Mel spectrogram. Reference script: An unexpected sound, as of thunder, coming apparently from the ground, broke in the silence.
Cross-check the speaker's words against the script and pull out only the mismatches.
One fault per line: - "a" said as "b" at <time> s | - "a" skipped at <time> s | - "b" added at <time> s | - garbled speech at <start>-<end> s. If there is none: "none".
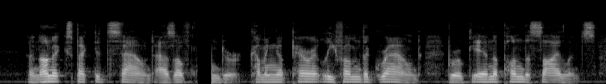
- "upon" added at 4.9 s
